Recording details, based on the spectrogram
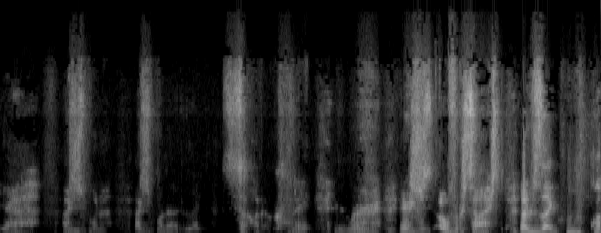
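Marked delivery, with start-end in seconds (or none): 0.6-5.2 put-on creepy, pervy-sounding voice. Quoting a man's words in his pervy voice: creepy pervy voice. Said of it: "in his pervy voice".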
